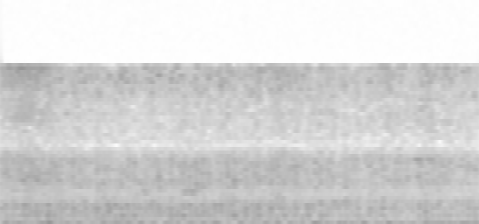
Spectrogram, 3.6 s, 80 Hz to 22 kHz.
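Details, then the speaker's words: 10-year-old Mitsubishi Pajero after spraying garage-door lubricant into the steering column: the steering wheel turns with only steady low engine idle, no rubbery squeak, one faint knock early on; the noise is gone. "So now, after lubricating that one, and you will see there's no noise anymore. So that's good."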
